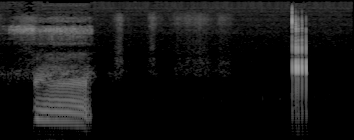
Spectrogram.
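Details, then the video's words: Sleeping pug snoring indoors; one buzzy, nasal snore lasting about half a second, then quiet breathing and a brief rattling snort near the end. "Pug snoring"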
